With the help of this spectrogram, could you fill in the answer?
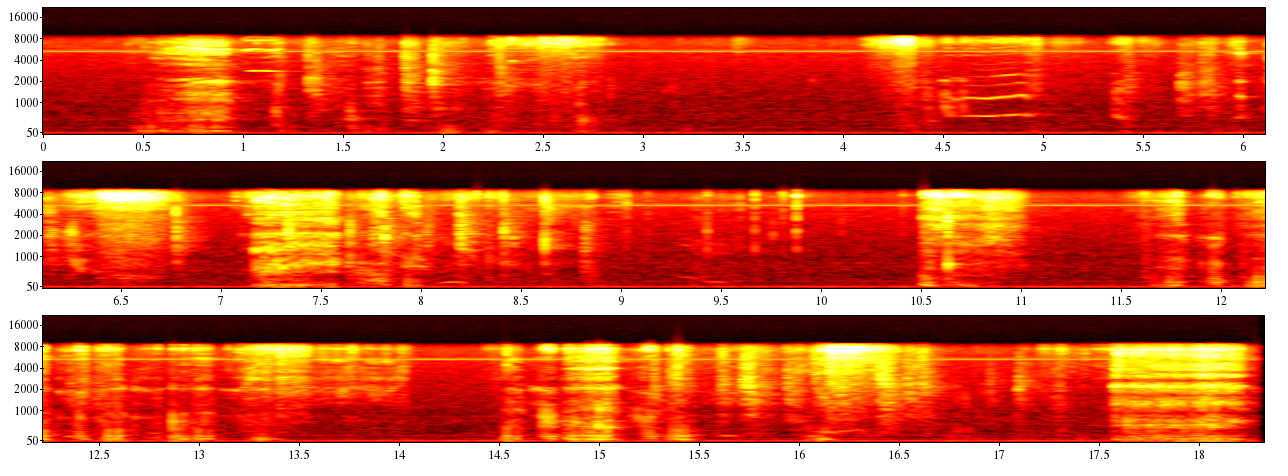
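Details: Shar Pei dog crying to be let outside, with short rising whiny whimpers around the middle, scattered with knocks, scuffling and broadband clattering noises indoors.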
